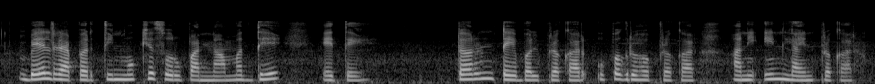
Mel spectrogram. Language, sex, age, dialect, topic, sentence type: Marathi, female, 25-30, Northern Konkan, agriculture, statement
